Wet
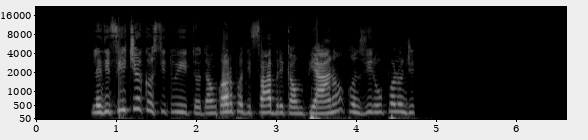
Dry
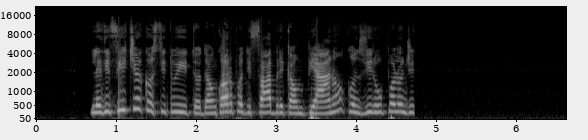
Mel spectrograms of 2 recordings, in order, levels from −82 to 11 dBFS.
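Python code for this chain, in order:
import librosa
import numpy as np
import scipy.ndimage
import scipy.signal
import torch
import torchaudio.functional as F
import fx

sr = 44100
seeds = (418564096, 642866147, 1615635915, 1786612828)

y = fx.band_widen(x, sr, depth_pct=100)
y = y * librosa.db_to_amplitude(-7.5)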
